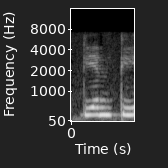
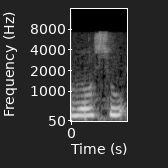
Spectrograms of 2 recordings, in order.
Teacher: se produce el cierre de la E y la O finales, dienti en lugar de diente o mosu en lugar de mozo.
